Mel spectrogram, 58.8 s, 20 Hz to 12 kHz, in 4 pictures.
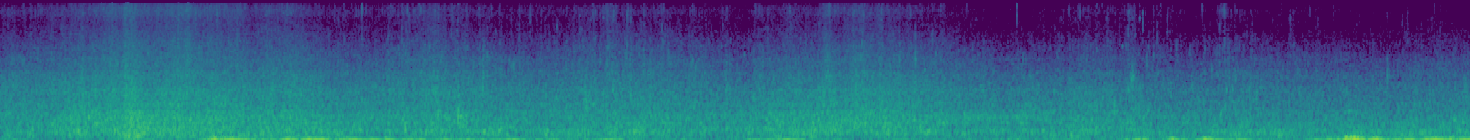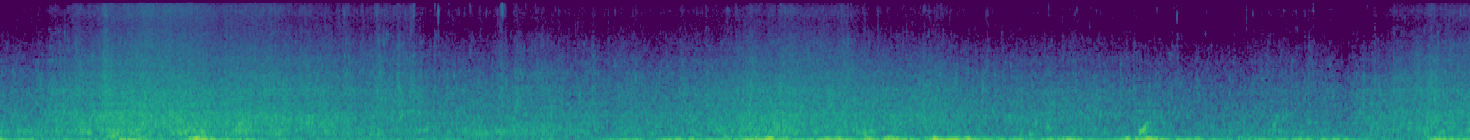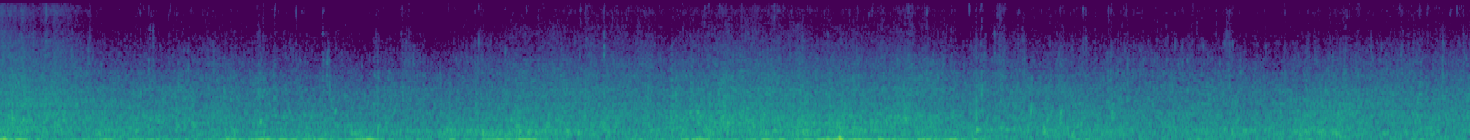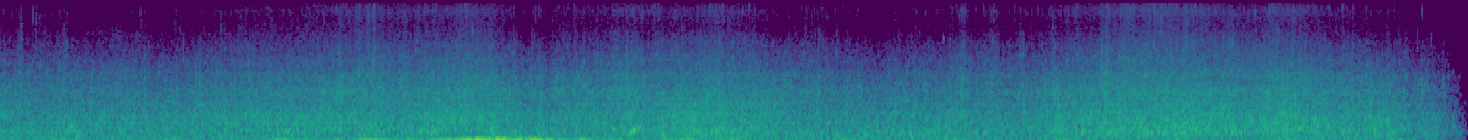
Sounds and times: sea waves 0.0 - 58.7

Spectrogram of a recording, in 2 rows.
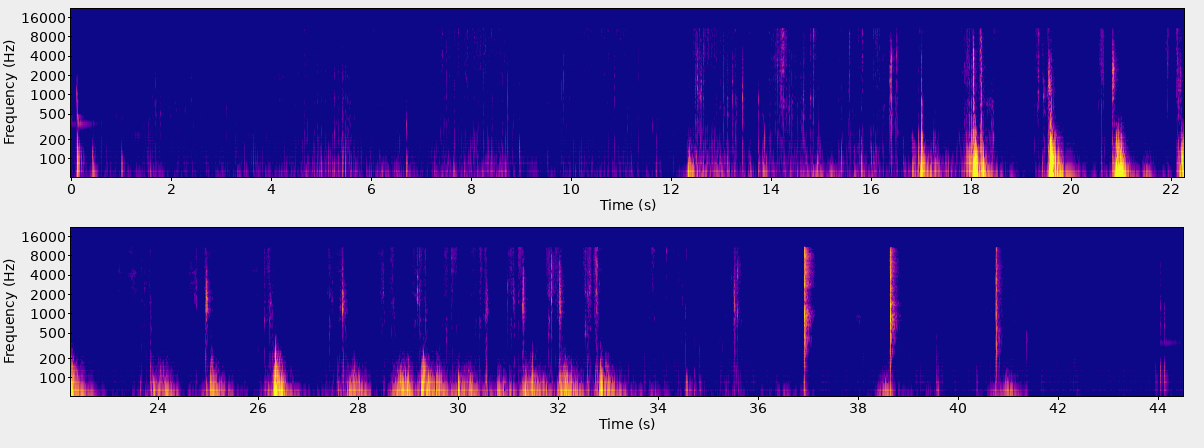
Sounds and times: pages flipped through 1.5 - 5.6
pages flipped through 7.2 - 9.0
pages flipped through 9.6 - 18.6
pages flipped through 19.2 - 19.9
pages flipped through 20.6 - 21.2
pages flipped through 21.8 - 22.5
pages flipped through 23.4 - 26.6
pages flipped through 27.3 - 35.8
pages flipped through 38.5 - 38.9
pages flipped through 40.7 - 41.4

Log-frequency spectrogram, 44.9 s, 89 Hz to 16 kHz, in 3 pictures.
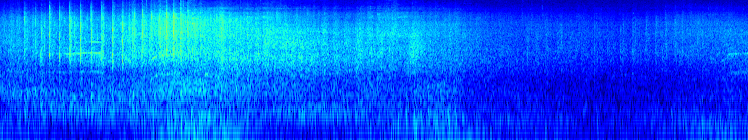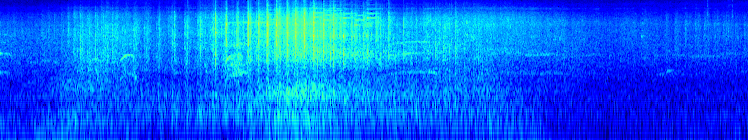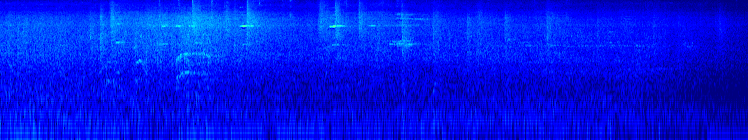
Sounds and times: old style wood-frame roller coaster 0.0 - 44.8

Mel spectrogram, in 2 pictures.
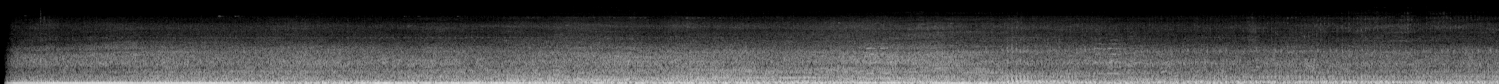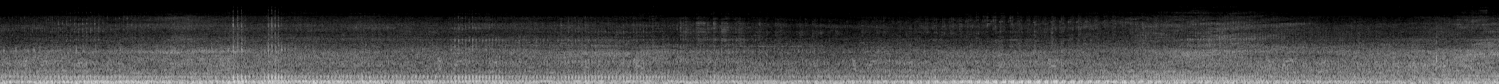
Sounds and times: motorcycle 0.1 - 29.9
truck 0.1 - 29.9

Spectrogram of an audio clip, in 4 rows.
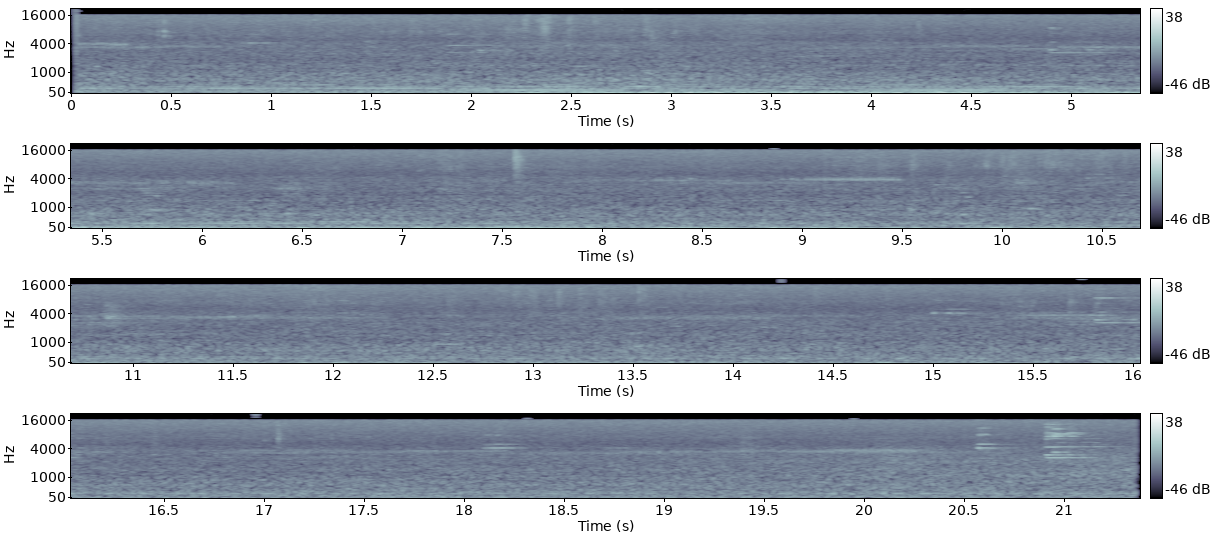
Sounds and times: A LOT OF WIND 0.0 - 21.3
CRICKETS 4.2 - 21.3
WIND CHIMES 4.8 - 5.6
WIND CHIMES 14.8 - 18.6
WIND CHIMES 20.5 - 21.3

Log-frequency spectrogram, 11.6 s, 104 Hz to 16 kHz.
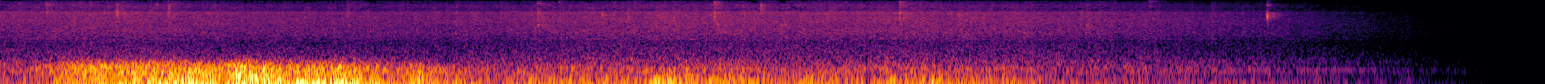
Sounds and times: Thunder rolls in distance 0.2 - 7.5

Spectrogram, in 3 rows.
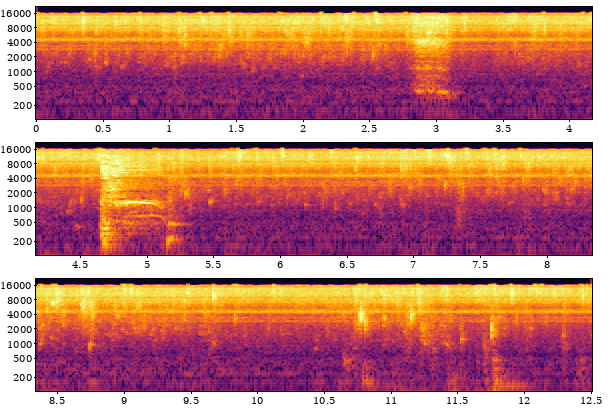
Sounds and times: full shower 0.0 - 12.5

